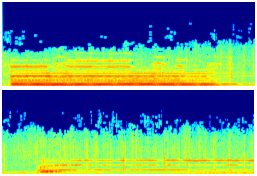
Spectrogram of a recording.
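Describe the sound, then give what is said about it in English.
A coyote howls off in the hills in long, sustained wails that rise and bend in pitch, carrying over a steady crackling hiss like light rain, with no other sound from the sleeping village. No one speaks. “Not a sound anywhere, Lamont. Except that coyote off in the hills.”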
